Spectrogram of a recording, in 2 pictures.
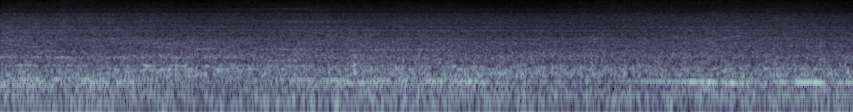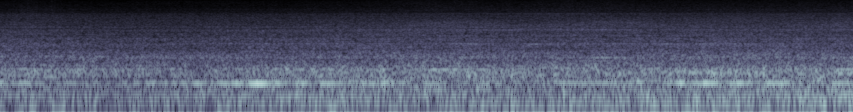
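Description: Electric passenger train passing close by on overhead-wired track: a steady rumbling rush of wheels on rail, with a steady low drone that grows stronger about halfway through.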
